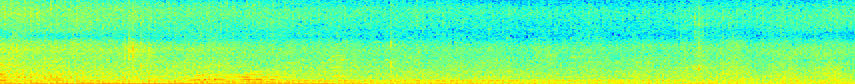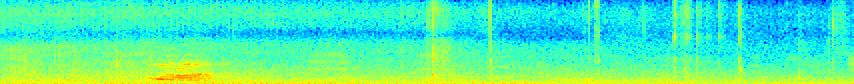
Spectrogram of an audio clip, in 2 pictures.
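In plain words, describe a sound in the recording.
Spectators chatter and cheer outdoors.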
